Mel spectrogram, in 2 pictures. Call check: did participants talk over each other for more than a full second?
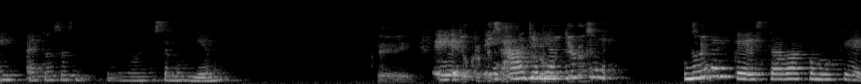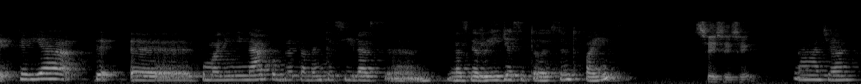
Yes, from 4.5 s

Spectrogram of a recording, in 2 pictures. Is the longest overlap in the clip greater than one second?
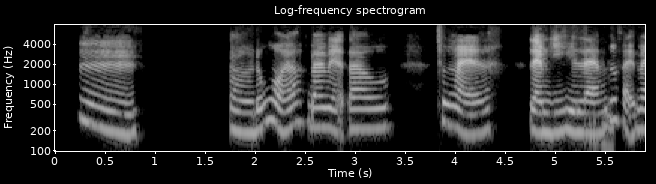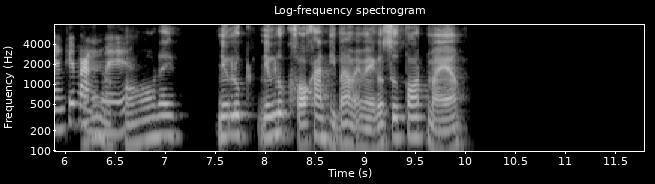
No

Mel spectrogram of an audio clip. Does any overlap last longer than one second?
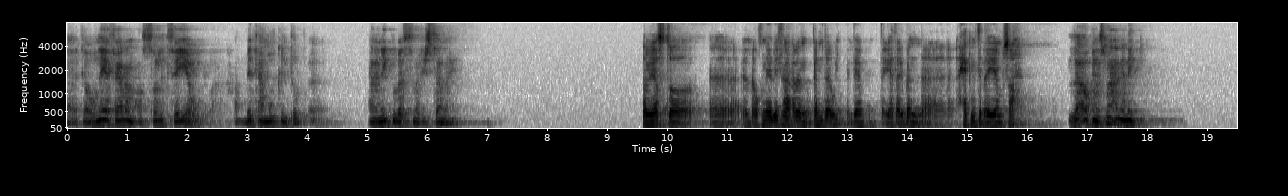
No

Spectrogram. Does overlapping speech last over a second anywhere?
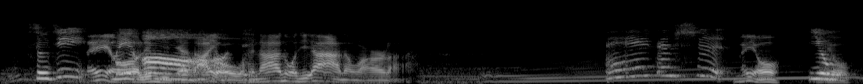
Yes, from 1.1 s

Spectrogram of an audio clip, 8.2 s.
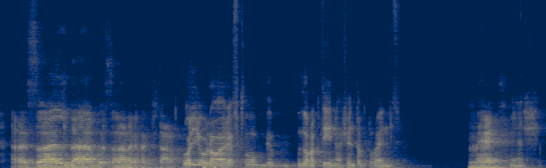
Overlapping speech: No

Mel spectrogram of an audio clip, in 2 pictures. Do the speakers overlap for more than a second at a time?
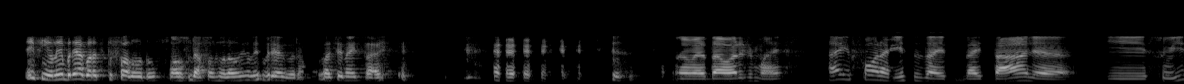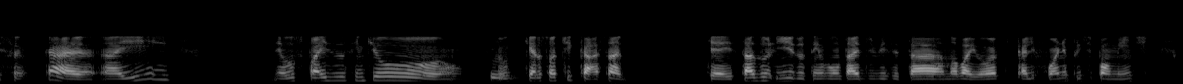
No

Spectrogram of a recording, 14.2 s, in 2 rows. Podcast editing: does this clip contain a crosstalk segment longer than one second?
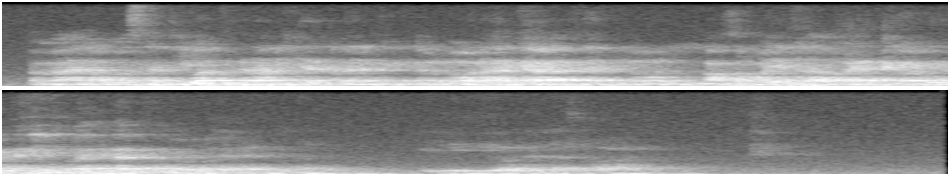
Yes, from 5.5 s

